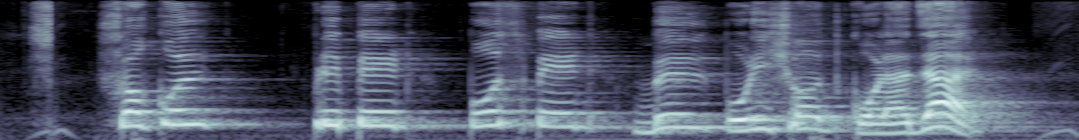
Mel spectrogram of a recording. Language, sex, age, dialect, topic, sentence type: Bengali, male, 31-35, Standard Colloquial, banking, statement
